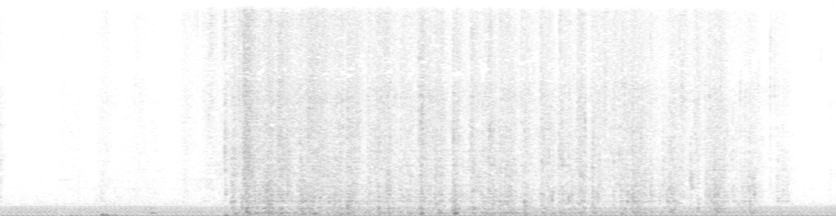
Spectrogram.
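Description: Soil, pebbles and water sloshing and rattling inside a large plastic jar shaken by hand, starting about two seconds in, mixing a soil sample with water for a soil test. A steady low hum runs underneath.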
